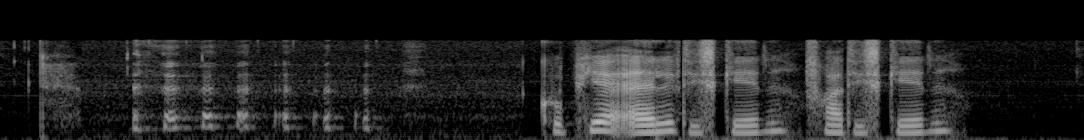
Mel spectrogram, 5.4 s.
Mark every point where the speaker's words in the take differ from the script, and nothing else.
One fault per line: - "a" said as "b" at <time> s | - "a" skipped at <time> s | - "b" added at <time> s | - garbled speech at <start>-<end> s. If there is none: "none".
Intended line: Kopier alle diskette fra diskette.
none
